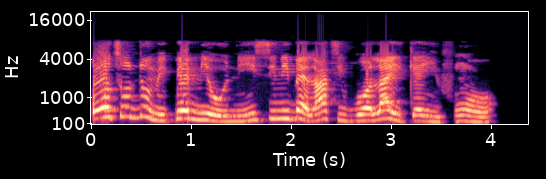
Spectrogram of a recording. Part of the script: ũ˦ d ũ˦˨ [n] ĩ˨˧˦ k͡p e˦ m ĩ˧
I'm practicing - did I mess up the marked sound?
yes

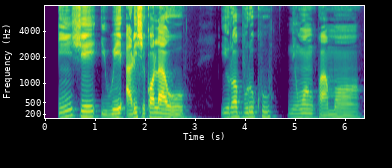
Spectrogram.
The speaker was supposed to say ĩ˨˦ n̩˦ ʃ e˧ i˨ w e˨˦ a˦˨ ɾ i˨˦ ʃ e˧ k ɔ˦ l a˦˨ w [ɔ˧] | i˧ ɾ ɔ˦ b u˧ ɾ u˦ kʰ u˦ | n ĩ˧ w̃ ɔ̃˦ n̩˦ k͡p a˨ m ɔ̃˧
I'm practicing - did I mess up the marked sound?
yes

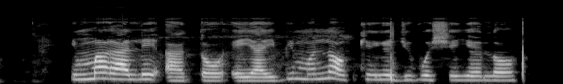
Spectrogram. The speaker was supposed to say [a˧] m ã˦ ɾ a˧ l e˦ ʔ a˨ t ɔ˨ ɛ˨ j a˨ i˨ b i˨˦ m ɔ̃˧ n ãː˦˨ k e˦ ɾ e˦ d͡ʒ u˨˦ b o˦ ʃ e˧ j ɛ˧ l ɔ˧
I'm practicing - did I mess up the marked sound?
yes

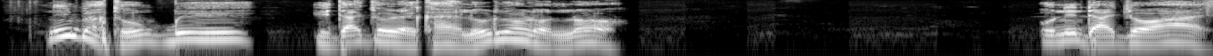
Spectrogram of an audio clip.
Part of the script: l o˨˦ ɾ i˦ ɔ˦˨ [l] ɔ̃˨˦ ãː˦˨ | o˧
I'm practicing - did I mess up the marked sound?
yes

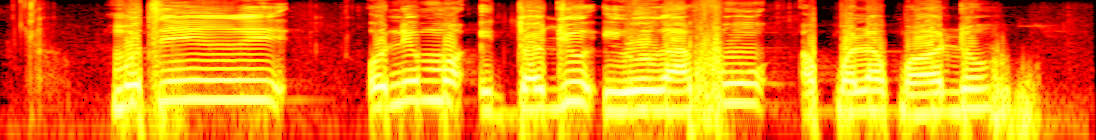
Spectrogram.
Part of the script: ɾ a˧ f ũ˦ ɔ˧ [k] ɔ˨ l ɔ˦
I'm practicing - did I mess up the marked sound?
yes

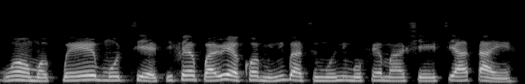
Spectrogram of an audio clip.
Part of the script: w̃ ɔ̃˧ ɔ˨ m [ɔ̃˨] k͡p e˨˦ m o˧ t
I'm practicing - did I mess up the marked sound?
no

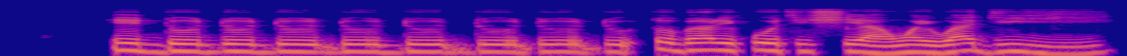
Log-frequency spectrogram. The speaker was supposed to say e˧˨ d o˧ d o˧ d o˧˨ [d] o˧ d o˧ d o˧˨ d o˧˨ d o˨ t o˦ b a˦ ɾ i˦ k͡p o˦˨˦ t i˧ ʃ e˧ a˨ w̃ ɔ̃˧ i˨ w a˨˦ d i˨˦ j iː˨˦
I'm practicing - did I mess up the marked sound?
no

